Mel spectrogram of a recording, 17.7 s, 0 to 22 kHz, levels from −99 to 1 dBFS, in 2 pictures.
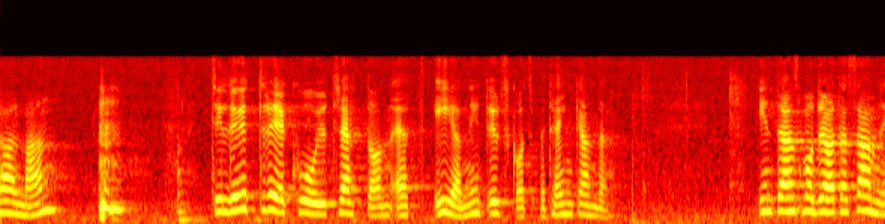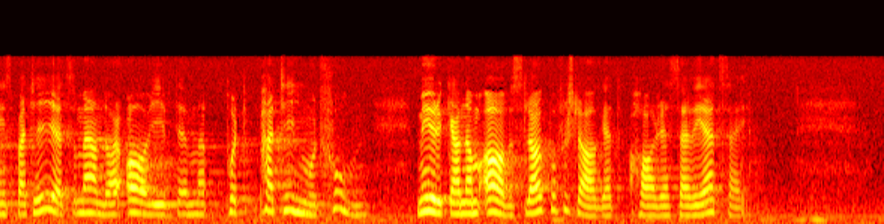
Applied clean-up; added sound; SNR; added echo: none; none; none; none.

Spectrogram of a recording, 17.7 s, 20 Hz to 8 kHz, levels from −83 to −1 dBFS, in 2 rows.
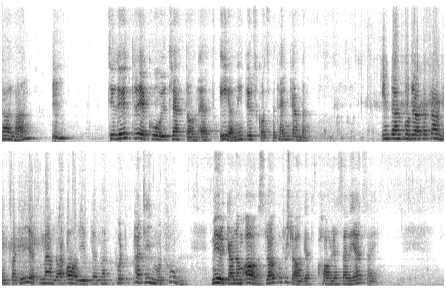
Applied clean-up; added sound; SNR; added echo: neural separator model SepFormer DNS4.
